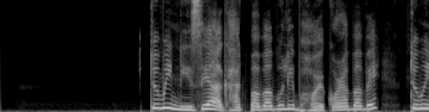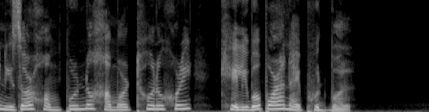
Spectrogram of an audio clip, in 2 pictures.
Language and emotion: Assamese, fearful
